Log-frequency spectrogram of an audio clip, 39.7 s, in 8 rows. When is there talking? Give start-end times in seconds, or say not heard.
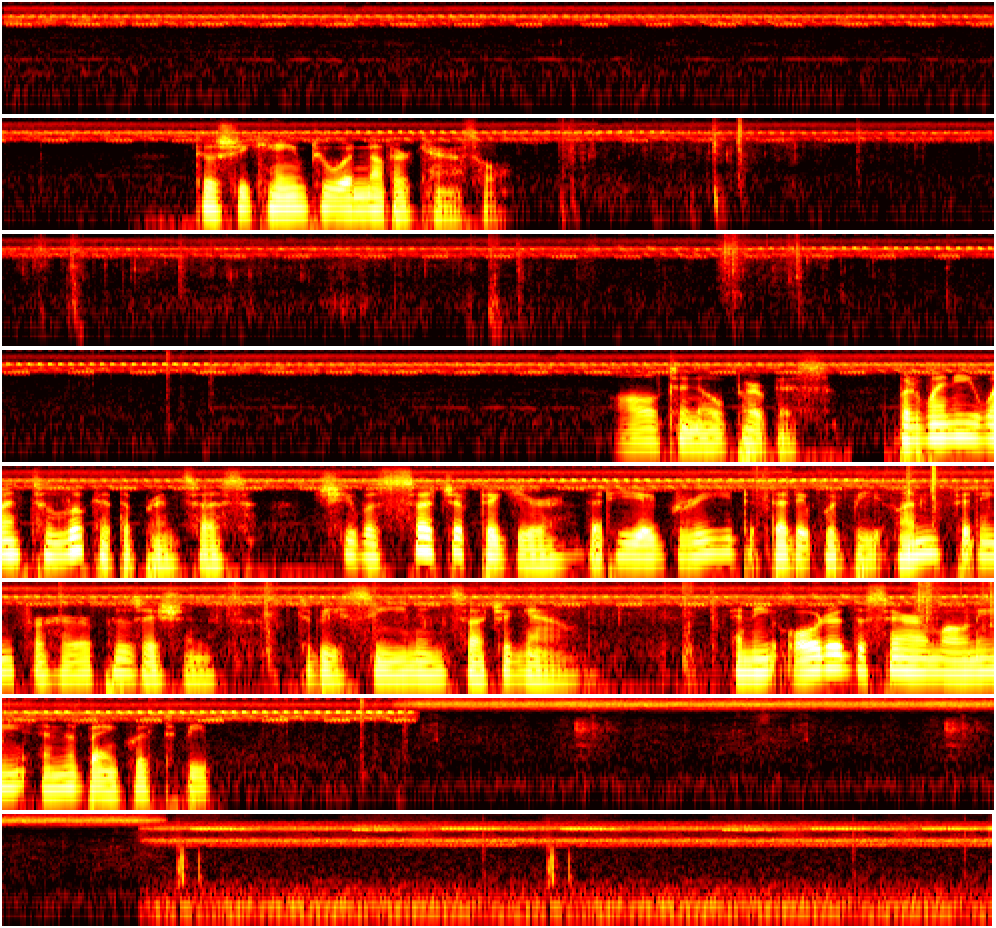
5.9-7.5, 17.9-27.8, 28.4-30.8.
